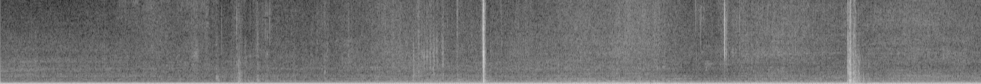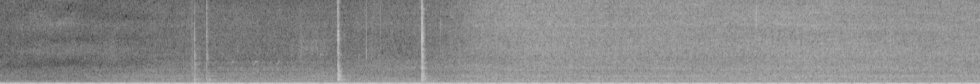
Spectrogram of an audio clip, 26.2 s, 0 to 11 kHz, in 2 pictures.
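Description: A 2008 GMC Sierra 1500's V8 with aftermarket shorty headers and exhaust, idling steadily at about 600 rpm: a deep, even low pulse. A few sharp clicks and knocks sound over it, the loudest about 11 seconds in.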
